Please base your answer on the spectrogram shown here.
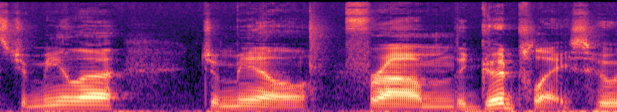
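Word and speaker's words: Jameela Jamil: is it's uh i'm gonna probably pronounce her name wrong but it's jamila jamil from the good place who is great and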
